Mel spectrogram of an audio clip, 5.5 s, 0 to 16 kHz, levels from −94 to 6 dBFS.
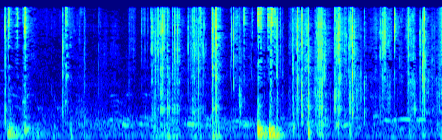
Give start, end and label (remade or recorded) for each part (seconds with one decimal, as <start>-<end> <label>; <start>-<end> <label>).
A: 0.0-1.7 remade; 1.7-5.5 recorded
